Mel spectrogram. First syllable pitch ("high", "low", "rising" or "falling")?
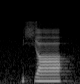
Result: high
